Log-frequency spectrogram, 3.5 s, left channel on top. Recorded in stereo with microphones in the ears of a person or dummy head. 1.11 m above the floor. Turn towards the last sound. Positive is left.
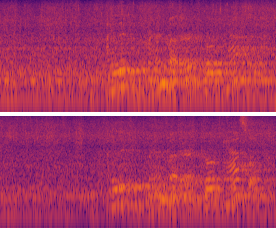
turn(degrees=-50)  # may be behind; listen again after turning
